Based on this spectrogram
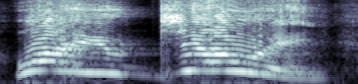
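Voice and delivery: high, drawn-out mock yell; imitating a scandalized younger sister; shocked kid's shout. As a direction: yell it slow and high, appalled. Shocked kid catches them.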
